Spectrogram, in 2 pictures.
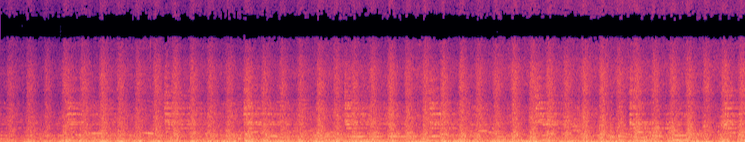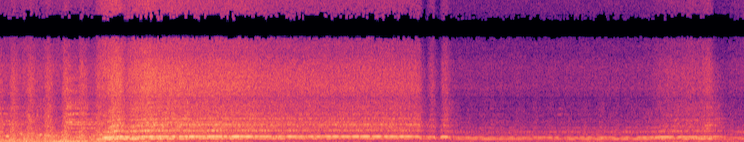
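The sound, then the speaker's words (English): A steam train chugs along with a steady rhythmic rumble, then a loud sustained whistle blows with bright harmonic tones over a broad hiss of steam, fading into a softer hissing whistle. “Just close your eyes and pretend like you're on this thing, just rocking back and forth and lugging along the line.”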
